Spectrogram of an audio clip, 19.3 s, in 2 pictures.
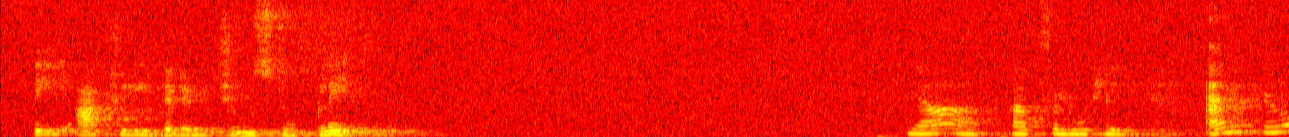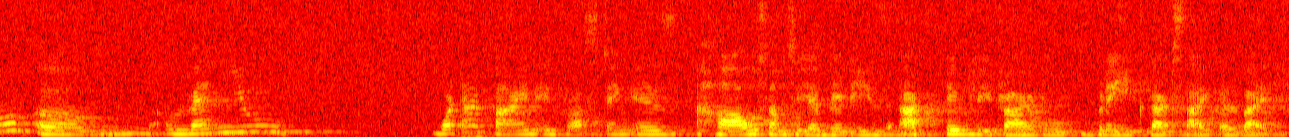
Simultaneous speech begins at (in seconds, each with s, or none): none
